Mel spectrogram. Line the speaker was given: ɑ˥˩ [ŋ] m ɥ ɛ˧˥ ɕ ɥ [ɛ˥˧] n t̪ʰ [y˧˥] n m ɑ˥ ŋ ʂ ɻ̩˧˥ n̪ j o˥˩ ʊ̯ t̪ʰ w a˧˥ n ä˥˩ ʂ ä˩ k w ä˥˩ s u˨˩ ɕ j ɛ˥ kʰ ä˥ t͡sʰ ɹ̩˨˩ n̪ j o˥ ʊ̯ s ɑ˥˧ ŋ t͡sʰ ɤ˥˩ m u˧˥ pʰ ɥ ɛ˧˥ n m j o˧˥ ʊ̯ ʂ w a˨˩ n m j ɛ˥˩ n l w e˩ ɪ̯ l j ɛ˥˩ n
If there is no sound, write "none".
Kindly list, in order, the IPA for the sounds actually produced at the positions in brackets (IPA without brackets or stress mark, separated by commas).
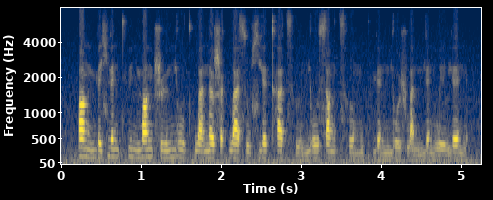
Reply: ŋ, ɛ˥˧, y˥˩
